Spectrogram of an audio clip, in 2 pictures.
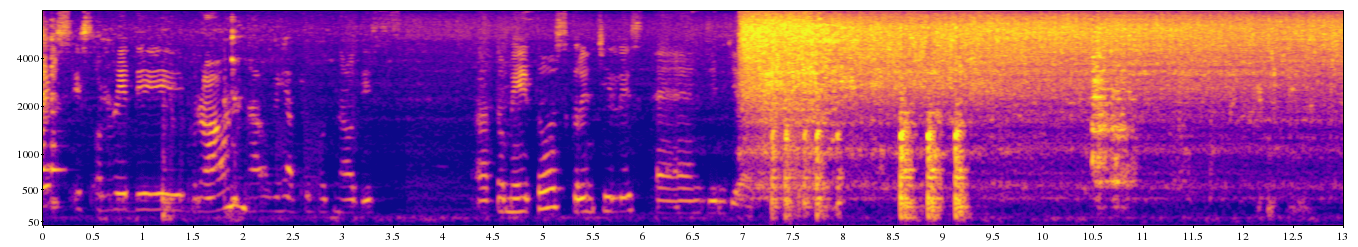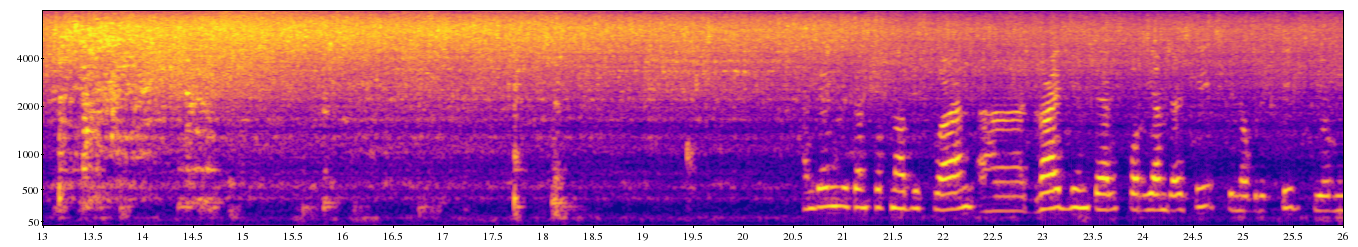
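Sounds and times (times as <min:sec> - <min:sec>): vegetables sizzling in hot oil: 0:00.0 - 0:26.0
metal spoon scraping a pan: 0:07.0 - 0:09.4, 0:10.5 - 0:11.1, 0:12.2 - 0:18.6.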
